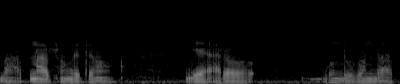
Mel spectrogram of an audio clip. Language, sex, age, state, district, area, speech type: Santali, male, 45-60, West Bengal, Dakshin Dinajpur, rural, spontaneous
